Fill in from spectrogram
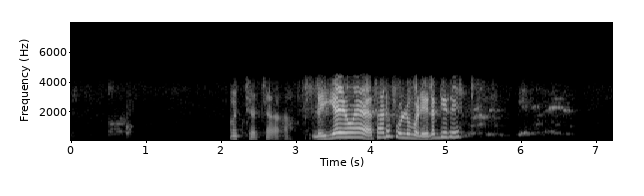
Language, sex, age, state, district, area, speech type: Dogri, female, 45-60, Jammu and Kashmir, Samba, urban, conversation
